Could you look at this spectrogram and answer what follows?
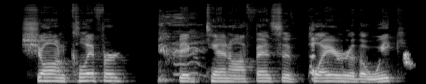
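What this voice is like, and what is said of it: Imitates another person's voice. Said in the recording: “I've got an impersonation. ... he's pretty good at James Franklin because he's got a very distinct way of saying some words and his mannerisms.”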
